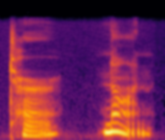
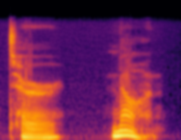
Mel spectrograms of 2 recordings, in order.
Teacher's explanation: Make that N sound very long.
